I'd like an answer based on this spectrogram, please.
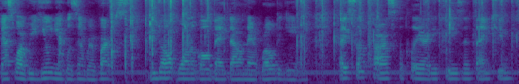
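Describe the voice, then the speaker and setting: A woman speaks at a moderate pace. Audible room echo and noticeable background noise fill the recording. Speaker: tarot card reader. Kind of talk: tarot reading. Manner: casual, conversational.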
